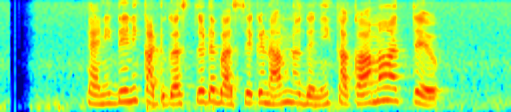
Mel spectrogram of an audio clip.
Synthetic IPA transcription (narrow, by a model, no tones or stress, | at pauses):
pænid̪enikaʈuɡast̪əʈəbasekənamnod̪əniːkakaːmɐɦat̪ːejo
